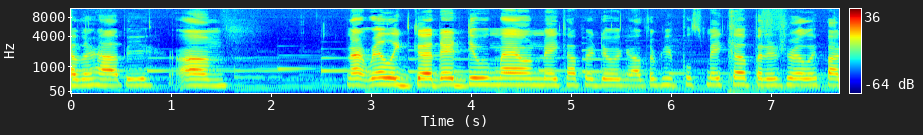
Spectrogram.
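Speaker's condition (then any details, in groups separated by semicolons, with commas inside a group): Friedreich's ataxia; neurological, nerves and muscles weaken; onset around age eight, balance loss, uses wheelchair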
